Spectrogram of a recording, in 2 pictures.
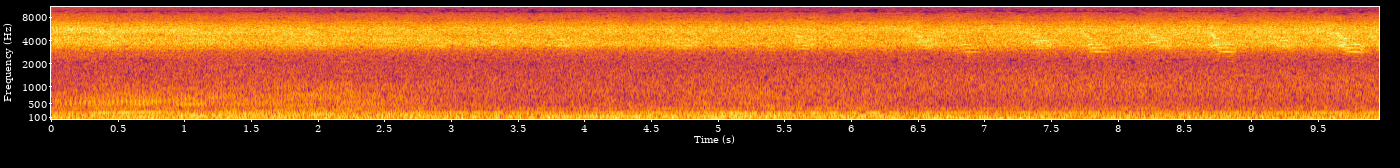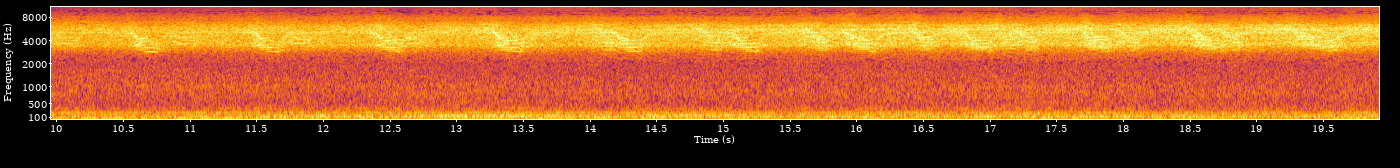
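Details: Many cicadas calling from trees on a Nebraska summertime evening in July 2019; the high steady whine turns into rapid throbbing pulses, roughly four per second, through the second half, over faint low background hum.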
